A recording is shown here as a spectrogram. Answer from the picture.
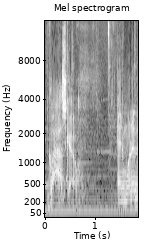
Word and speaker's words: Glasgow: It's not Glasgow, it's Glasgow.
